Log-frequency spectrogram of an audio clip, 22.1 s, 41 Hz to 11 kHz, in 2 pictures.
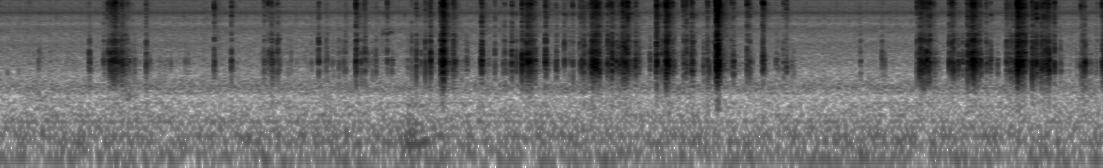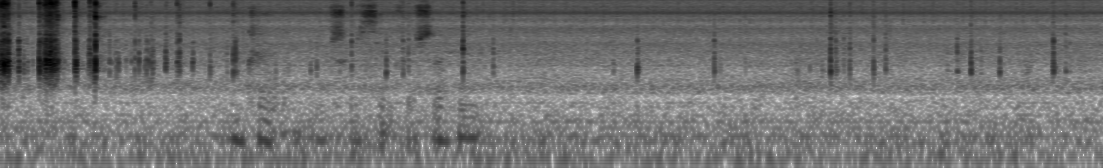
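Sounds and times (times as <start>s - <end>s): plastic puzzle cube layers clicking: 2.1s - 8.0s, 9.2s - 13.0s.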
